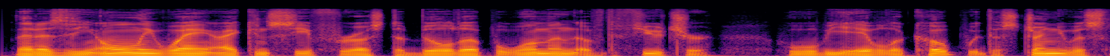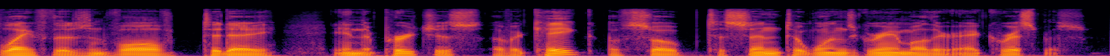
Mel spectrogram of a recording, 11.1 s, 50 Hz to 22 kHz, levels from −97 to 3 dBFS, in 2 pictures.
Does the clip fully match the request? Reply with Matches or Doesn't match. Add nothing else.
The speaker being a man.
Matches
